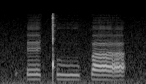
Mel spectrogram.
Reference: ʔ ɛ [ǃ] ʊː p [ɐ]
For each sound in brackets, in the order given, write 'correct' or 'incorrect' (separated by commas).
correct, incorrect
